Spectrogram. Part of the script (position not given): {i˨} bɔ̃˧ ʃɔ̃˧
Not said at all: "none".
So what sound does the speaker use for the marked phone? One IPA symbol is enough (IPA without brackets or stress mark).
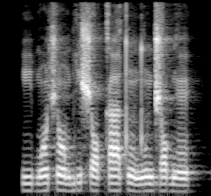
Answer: i˨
